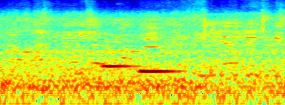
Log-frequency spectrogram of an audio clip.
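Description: Metal wheels squeal on the rails.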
